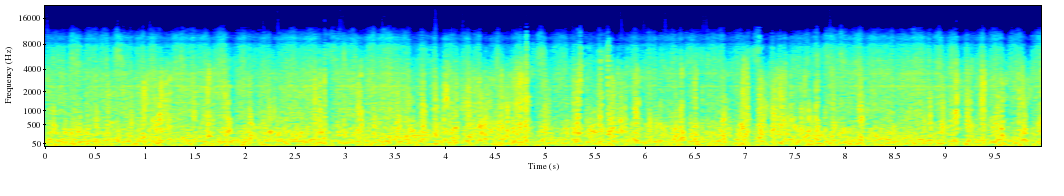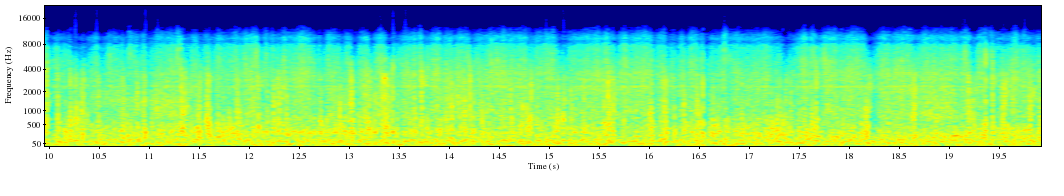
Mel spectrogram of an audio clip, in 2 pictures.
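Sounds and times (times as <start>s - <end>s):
strong wind buffeting microphone: 0.0s - 19.9s.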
